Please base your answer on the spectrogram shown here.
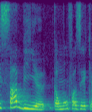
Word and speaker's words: sabia: Aí, eu estou com sábia e sabia. Então, vamos fazer aqui, ó, sabia. Sabia separa, ó, hiato. São sílabas separadas.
